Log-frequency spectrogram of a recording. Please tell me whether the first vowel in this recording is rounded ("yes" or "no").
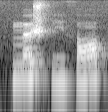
yes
